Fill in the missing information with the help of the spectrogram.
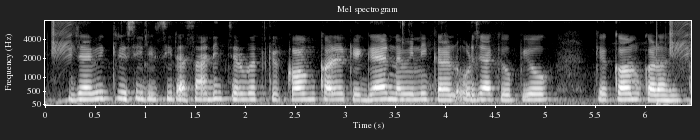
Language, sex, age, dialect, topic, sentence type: Magahi, male, 18-24, Western, agriculture, statement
